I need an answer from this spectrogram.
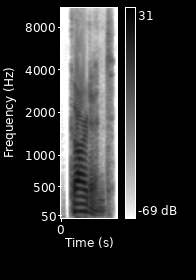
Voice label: "guardant", American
